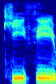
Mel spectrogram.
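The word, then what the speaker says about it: Kuithe: You might have, it's pronounced Keithy, right?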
